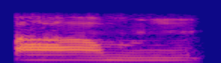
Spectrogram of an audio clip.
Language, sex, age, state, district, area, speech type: Kannada, male, 18-30, Karnataka, Tumkur, urban, conversation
